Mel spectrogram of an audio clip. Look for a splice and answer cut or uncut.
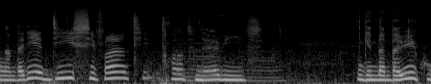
uncut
